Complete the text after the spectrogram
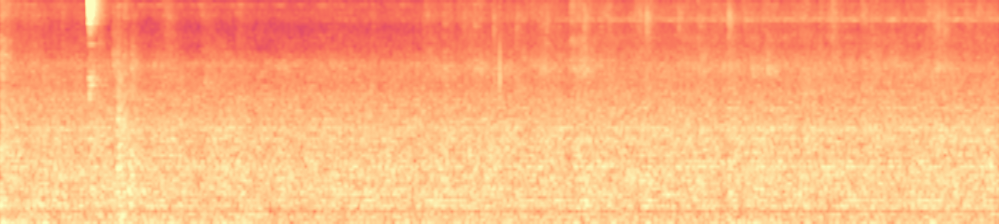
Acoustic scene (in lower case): elevator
